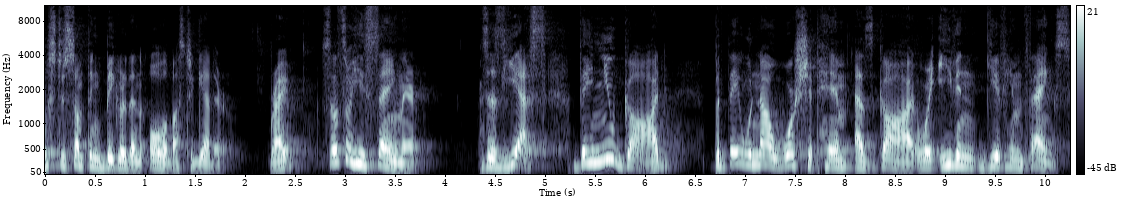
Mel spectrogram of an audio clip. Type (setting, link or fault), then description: setting, large echoing room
